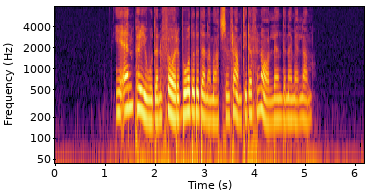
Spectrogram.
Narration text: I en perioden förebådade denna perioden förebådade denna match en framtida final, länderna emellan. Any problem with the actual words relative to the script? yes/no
yes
